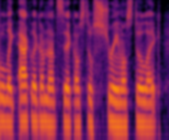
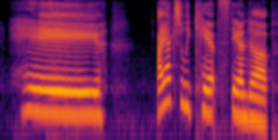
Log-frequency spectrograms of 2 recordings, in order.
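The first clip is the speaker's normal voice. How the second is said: drawn-out, raised greeting into slow admission; awkward confession; 4 semitones higher, 6 dB louder, much slower than usual. Retold or imitated. Texting the ride to cancel, drawn-out awkward confession. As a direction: stretch the hello high and loud, then confess slowly. Acts out apologetic text to Brandon.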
